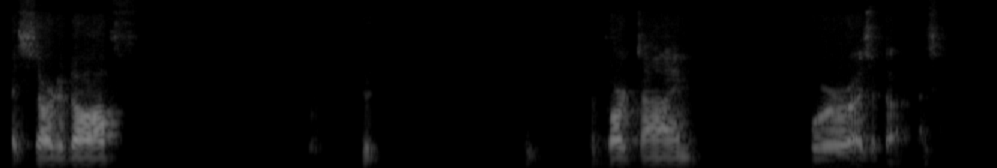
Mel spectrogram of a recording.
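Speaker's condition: Stuttering; stutter since childhood, known to classmates at earlier school before 7th grade; adult, past college freshman year, working, constantly trying to improve stutter; uses small talk to avoid stuttering, talked little as child, discloses stutter, training others builds confidence; blocks

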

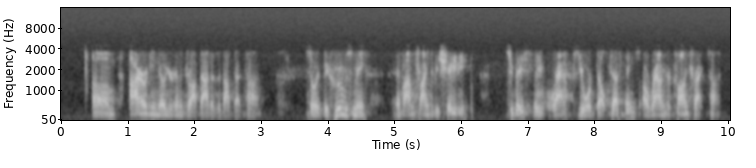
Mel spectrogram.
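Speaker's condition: Cleft palate; congenital

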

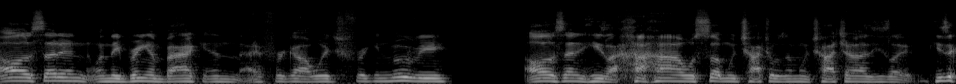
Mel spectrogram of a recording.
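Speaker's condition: No condition

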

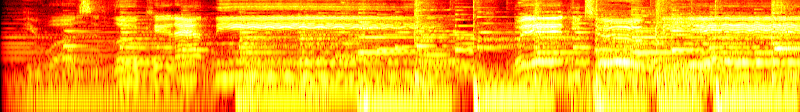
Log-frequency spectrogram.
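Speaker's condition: No condition

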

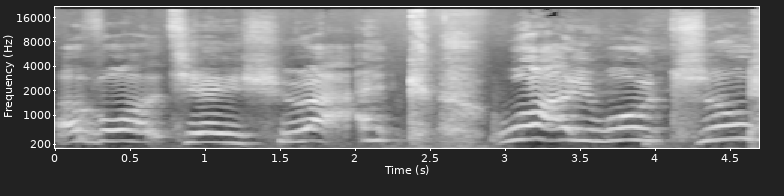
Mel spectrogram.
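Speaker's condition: Cerebral palsy; affects speech and mobility

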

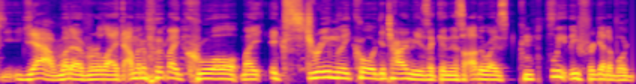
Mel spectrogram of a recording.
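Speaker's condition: Cleft lip and palate; bandaged

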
